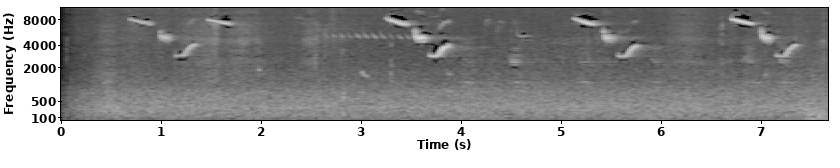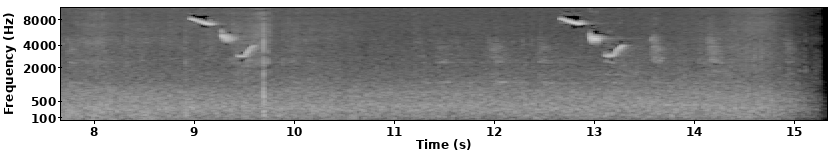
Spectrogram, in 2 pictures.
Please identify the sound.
bird in oostduinen 14
Birds singing in oostduinen park in Scheveningen, The Netherlands. Recorded with a zoom H4n using a Sony ECM-678/9X Shotgun Microphone.
Evening- 08-03-2015
birds, field-recording, netherlands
